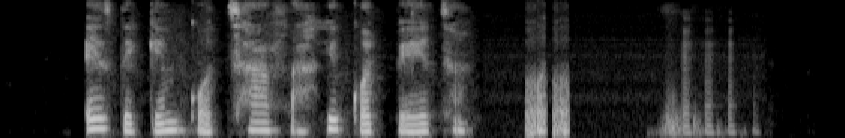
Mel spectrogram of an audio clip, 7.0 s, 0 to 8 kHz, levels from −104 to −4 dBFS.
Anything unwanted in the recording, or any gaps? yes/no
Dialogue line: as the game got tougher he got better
yes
